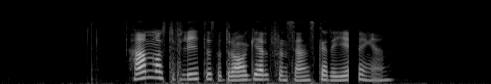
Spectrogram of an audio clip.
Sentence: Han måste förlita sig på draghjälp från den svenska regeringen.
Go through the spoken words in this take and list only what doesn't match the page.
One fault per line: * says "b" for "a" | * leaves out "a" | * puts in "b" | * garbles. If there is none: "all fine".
* leaves out "sig"
* leaves out "den"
